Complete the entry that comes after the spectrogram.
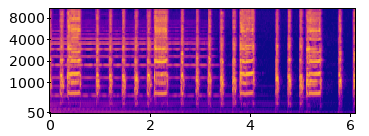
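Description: Rapid run of short, pitched bird calls, about three to four a second, with a longer, louder call roughly every one and a half seconds. A low steady hum lies under them and stops about four seconds in.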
